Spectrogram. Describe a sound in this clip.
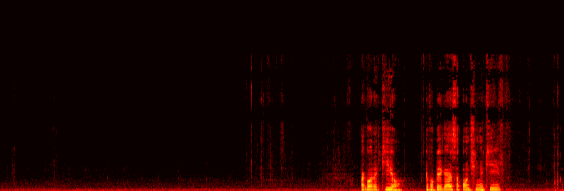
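Stiff ribbon rustles softly as hands fold and squeeze it.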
